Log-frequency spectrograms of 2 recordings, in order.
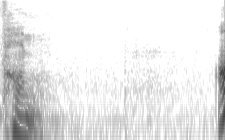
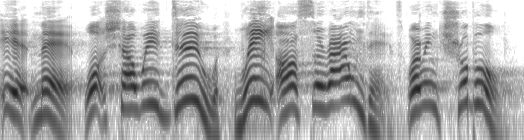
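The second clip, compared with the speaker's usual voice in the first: higher, drawn-out cry of alarm; panicked servant; 8 semitones higher, 4 dB louder, slower than usual. Acted. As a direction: act out a servant alarmed to his master. Servant panics at huge army.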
